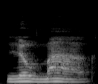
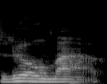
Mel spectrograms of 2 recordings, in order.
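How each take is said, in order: First: The article's vowel is dropped and linked on. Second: The article's vowel is kept as a separate syllable. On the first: The speaker calls it wrong. "If it were pronounced like the first one, it would be l'homard, but it's not" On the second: The speaker calls it right. "It's le homard instead of l'homard"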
